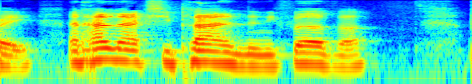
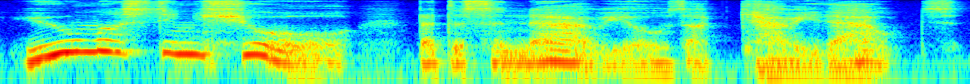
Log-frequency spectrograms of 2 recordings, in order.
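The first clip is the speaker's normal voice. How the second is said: slow, much softer sinister whisper; intoned whisper; 6 dB quieter, slower than usual. Acted. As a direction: hiss it from the shadows. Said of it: "he intoned".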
